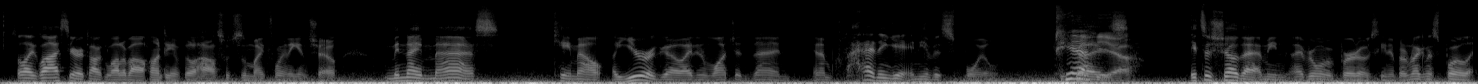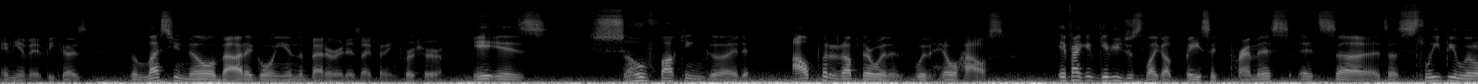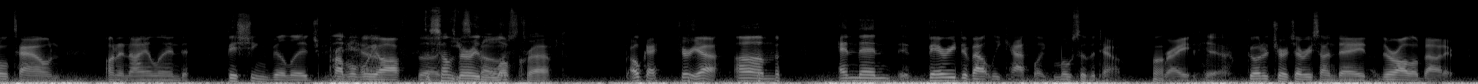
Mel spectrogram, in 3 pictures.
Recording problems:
low rumble; noticeable; throughout; 15 dB below the speech

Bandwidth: 17.5 kHz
